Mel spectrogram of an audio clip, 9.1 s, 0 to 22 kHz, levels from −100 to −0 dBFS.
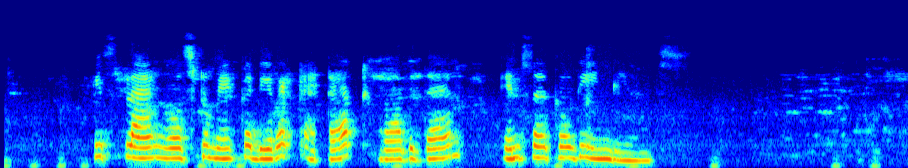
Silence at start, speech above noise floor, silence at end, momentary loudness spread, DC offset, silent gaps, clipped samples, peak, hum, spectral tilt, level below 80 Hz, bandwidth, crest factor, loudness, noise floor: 0.05 s; 45 dB; 0.35 s; 11 LU; under 0.1%; none; under 0.1%; -12 dBFS; none; -8 dB/octave; -60 dBFS; 7 kHz; 18 dB; -28 LUFS; -72 dBFS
